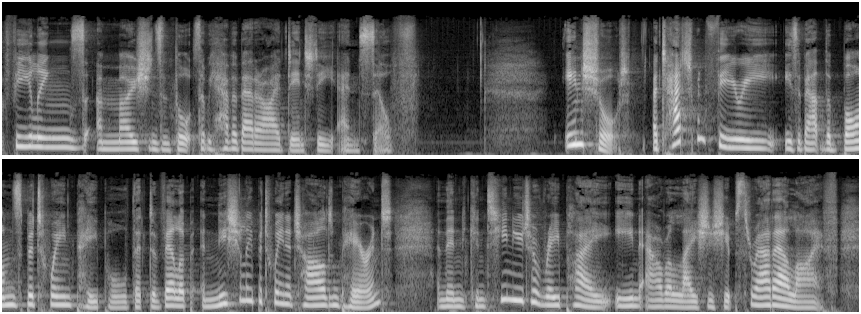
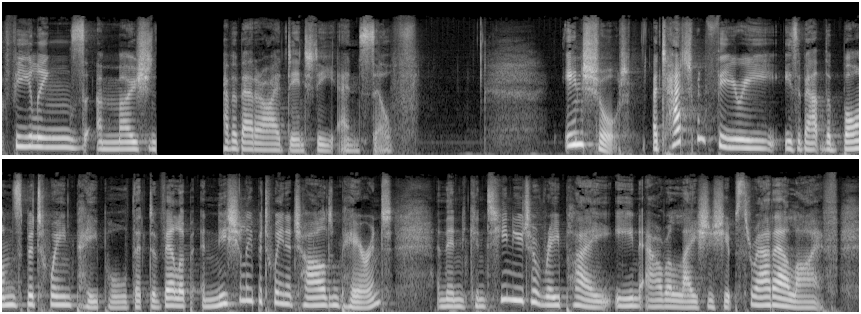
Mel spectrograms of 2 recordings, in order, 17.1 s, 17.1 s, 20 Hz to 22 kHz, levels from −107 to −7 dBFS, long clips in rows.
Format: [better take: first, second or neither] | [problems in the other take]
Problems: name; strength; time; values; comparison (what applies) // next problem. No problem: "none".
first | audio cutting out; at 1.5 s for 0.5 s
